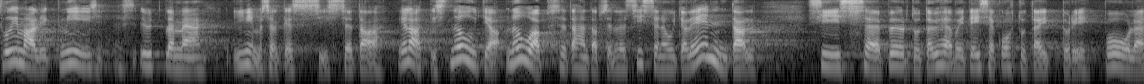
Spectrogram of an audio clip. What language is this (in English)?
Estonian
